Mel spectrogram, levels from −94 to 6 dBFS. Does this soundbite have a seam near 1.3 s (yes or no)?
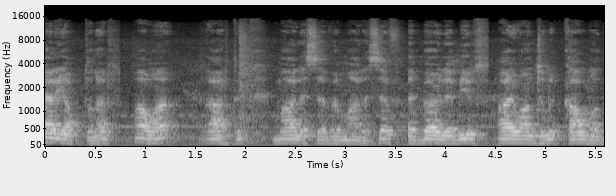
no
